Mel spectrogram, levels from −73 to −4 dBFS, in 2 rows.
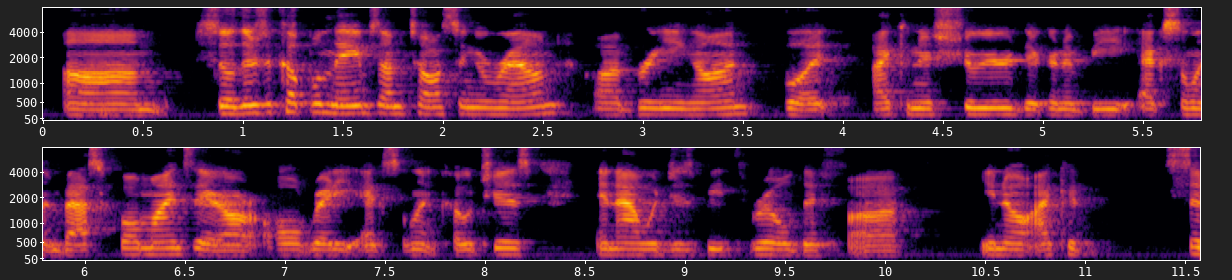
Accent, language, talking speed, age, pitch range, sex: American, English, 220 wpm, 30-49, 160-175 Hz, female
